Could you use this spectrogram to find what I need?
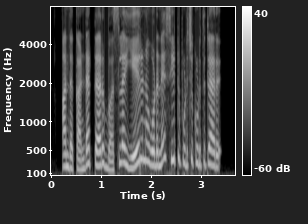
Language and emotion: Tamil, happy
